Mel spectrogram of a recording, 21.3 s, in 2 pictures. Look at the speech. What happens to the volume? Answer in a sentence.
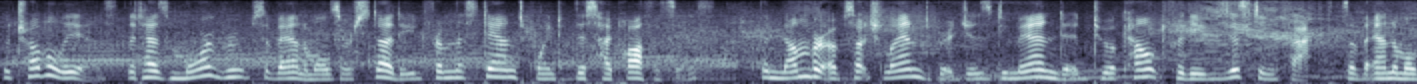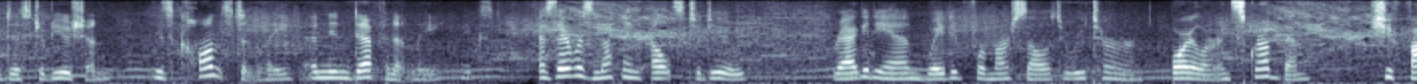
The loudness of the speech stays about the same.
